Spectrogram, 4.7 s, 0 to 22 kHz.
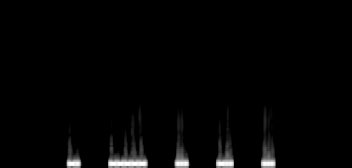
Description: Morse code, heard as a keyed tone, about 50 wpm, spaced as for 17 wpm, 700 Hz. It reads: N0SDS
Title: USA Call Signs - 6x Character Spacing - 50wpm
